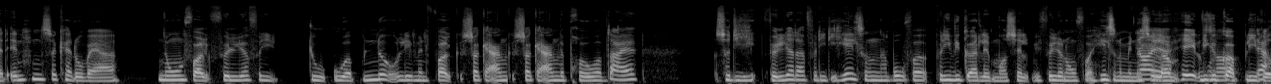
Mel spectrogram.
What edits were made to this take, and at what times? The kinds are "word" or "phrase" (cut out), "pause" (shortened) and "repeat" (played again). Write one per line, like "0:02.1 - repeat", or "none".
0:05.1 - repeat
0:06.1 - word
